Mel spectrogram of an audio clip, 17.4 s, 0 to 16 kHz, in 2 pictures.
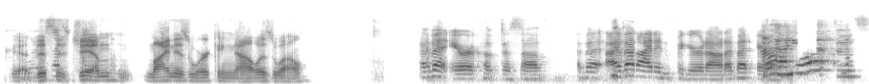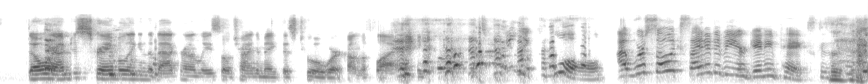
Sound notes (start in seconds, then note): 12.6 laughing; 17.0 laughing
